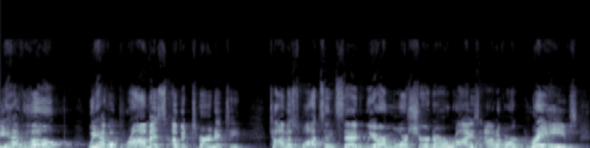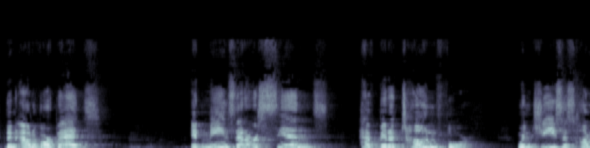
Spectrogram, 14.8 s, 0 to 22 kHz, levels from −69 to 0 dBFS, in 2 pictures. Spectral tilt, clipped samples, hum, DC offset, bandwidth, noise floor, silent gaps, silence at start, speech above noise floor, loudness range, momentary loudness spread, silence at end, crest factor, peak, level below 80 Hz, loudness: -3 dB/octave; under 0.1%; none; under 0.1%; 16.5 kHz; -51 dBFS; none; 0 s; 35 dB; 3 LU; 9 LU; 0 s; 16 dB; 0 dBFS; -64 dBFS; -16 LUFS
